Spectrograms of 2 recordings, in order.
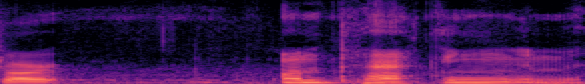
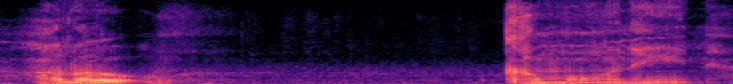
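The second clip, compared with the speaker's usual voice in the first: creepy figure impression; 9 semitones lower than usual. Figure with glowing red eyes calls Andy, creepy deep voice. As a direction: growl a sinister invitation far below your own pitch. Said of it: "trying to do my best impression".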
